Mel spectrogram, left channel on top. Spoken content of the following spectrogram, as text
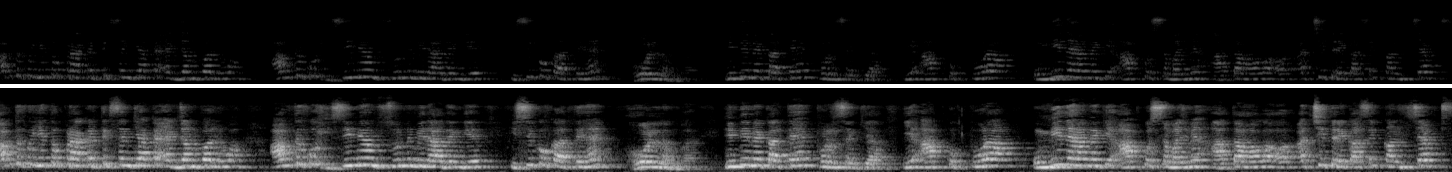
अब देखो ये तो प्राकृतिक संख्या का एग्जाम्पल हुआ। अब देखो इसी में हम शून्य मिला देंगे, इसी को कहते हैं होल नंबर, हिंदी में कहते हैं पूर्ण संख्या। ये आपको पूरा उम्मीद है हमें कि आपको समझ में आता होगा और अच्छी तरीका से कंसेप्ट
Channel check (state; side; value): quieter; left; 31.8 dB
